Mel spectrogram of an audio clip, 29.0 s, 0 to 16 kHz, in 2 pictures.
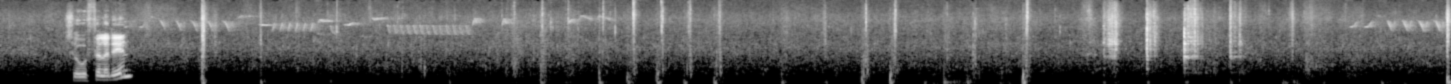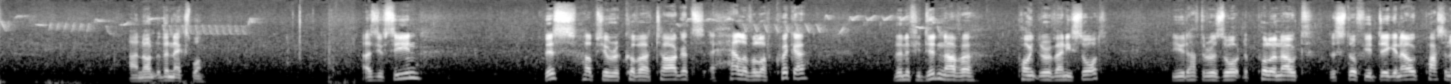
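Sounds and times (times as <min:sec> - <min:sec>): boots treading soil: 0:02.0 - 0:13.6
spade pushing soil: 0:07.8 - 0:13.2.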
